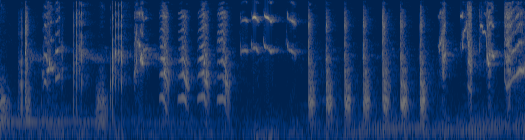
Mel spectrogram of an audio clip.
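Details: Javan myna training song meant to get lazy birds singing, a steady run of loud clipped chirps repeated several times a second, broken by a short high tinkling phrase.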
